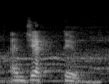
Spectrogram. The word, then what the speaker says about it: adjective: Breath, suggestion, appreciation, assume, adjective. Adjective, the D sound is silent, it is not pronounced.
